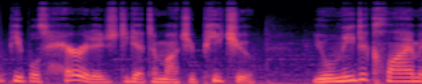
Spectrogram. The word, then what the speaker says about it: Machu Picchu: For Machu Picchu, Peru, when a place rhymes with picture, you can almost bet it will always give breathtaking images every time.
